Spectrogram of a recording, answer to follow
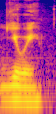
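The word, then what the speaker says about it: Youi: in Australia called UI it's spelled y o UI for you insured and it is call it yui oh god let's go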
